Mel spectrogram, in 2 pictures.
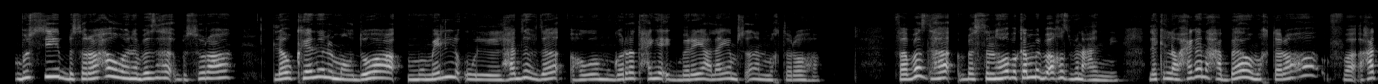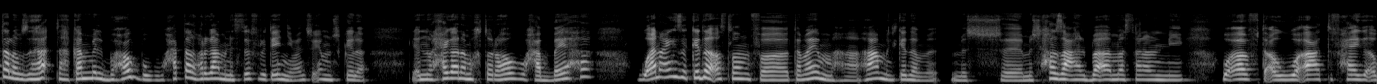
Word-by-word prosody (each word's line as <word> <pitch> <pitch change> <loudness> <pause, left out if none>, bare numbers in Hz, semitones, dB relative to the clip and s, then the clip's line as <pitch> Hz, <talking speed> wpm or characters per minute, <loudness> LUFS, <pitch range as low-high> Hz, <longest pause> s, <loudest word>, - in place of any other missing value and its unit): بُصّي، 325 +7 +2
بصراحة 260 +6 +2
هو 335 -5 +5
أنا 265 -2 +4
بازهق 275 +1 +1
بسرعة 280 +8 0 0.4
لو 270 +4 +3
كان 300 +5 +3
الموضوع 275 -1 +4
مُمِل 245 +9 +1
والهدف 235 +5 0
ده 270 +5 -1
هو 225 +3 -2
مُجرّد 235 +4 0
حاجة 265 -1 -1
إجبارية 220 +3 -1
عليّا 235 +3 -1
مش 240 -3 -3
أنا 245 +1 -4
اللي 220 -3 -2
مختارها، 205 -2 -5 0.7
فبازهق 285 - +2
بس 250 +2 -2
إن 255 0 +6
هو 295 +3 +6
باكمِّل 310 +1 +3
بقى 275 0 +5
غصبٍ 275 -4 -1
عنّي، 195 -2 -4 0.3
لكن 240 +3 -2
لو 240 -2 +3
حاجة 280 +8 0
أنا 340 -3 0
حابّاها 255 +6 +2
ومختارها، 295 - 0
فحتّى 285 +9 0
لو 265 -4 +1
زهقت 255 +5 +1
هاكمِّل 260 +3 +1
بحُب، 255 +6 -1
وحتّى 215 +8 -4
لو 290 - +1
هارجع 260 +2 +1
من 230 -4 -1
الصفر 245 +3 -6
تاني 225 -2 -3
ما 185 - -10
عنديش 210 +4 -11
أي 240 - -9
مشكلة، 210 -4 -7 0.5
لإنّه 225 +2 -2
الحاجة 275 +5 +2
أنا 270 - +2
مختارها 235 -1 -1
وحابّاها 245 - -2 0.4
وأنا 260 +9 +3
عايزة 335 -1 -1
كده 300 -3 +3
أصلًا، 255 +1 -2
فتمام 205 +3 -1
ه 185 -2 -9
هاعمل 245 -3 +2
كده 215 -3 -4
م 180 0 -13
مش 185 0 -11
مش 185 +1 -6
هازعل 230 -5 +3
بقى 220 +2 +2
مثلًا 220 -1 -4
إنّي 205 -1 -5 0.4
وقفْت 235 +1 +1
أو 205 +1 -2
وقعْت 230 +2 +2
في - - -15
حاجة 225 -2 -2
أو 200 - -5
240 Hz, 165 wpm, -25 LUFS, 215-275 Hz, 0.7 s, إن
